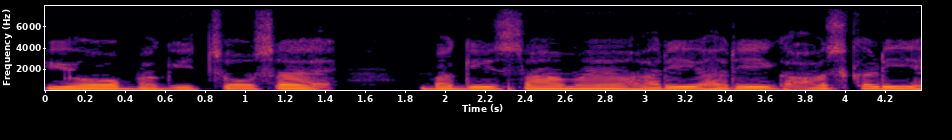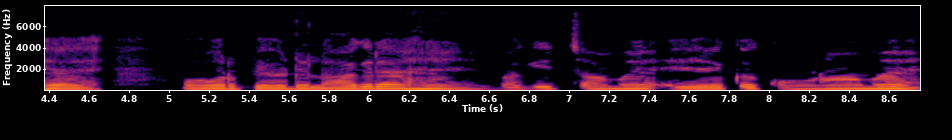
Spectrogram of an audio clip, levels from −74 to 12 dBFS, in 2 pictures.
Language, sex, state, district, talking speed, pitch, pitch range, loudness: Marwari, male, Rajasthan, Churu, 145 wpm, 170 Hz, 160-175 Hz, -18 LUFS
